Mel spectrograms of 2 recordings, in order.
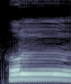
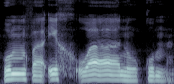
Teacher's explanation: dia tidak dipanjangkan karena dia tidak didengungkan jadi pendek saja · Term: izhar syafawi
